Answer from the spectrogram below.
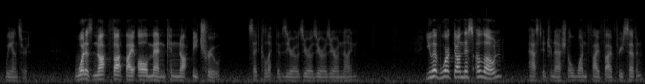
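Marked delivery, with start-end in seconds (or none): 1.5-4.4 stern loud decree. Acted. Council leader pronounces dogma. 8.5-10.1 sharp loud question. Acted. Councillor demands answer.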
